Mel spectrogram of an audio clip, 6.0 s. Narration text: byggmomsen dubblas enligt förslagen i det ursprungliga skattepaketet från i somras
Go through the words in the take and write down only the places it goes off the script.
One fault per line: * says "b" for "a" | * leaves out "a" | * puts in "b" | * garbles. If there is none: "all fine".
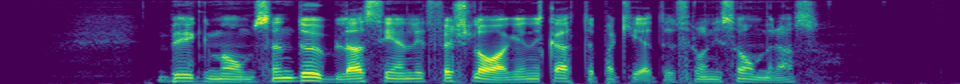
* leaves out "i det ursprungliga"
